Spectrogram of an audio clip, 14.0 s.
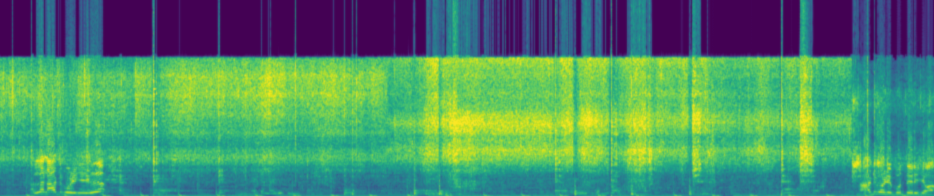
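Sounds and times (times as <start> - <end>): chicken sizzling in a pot: 0.0 - 13.4
metal ladle stirring: 1.2 - 3.6, 4.5 - 13.0.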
